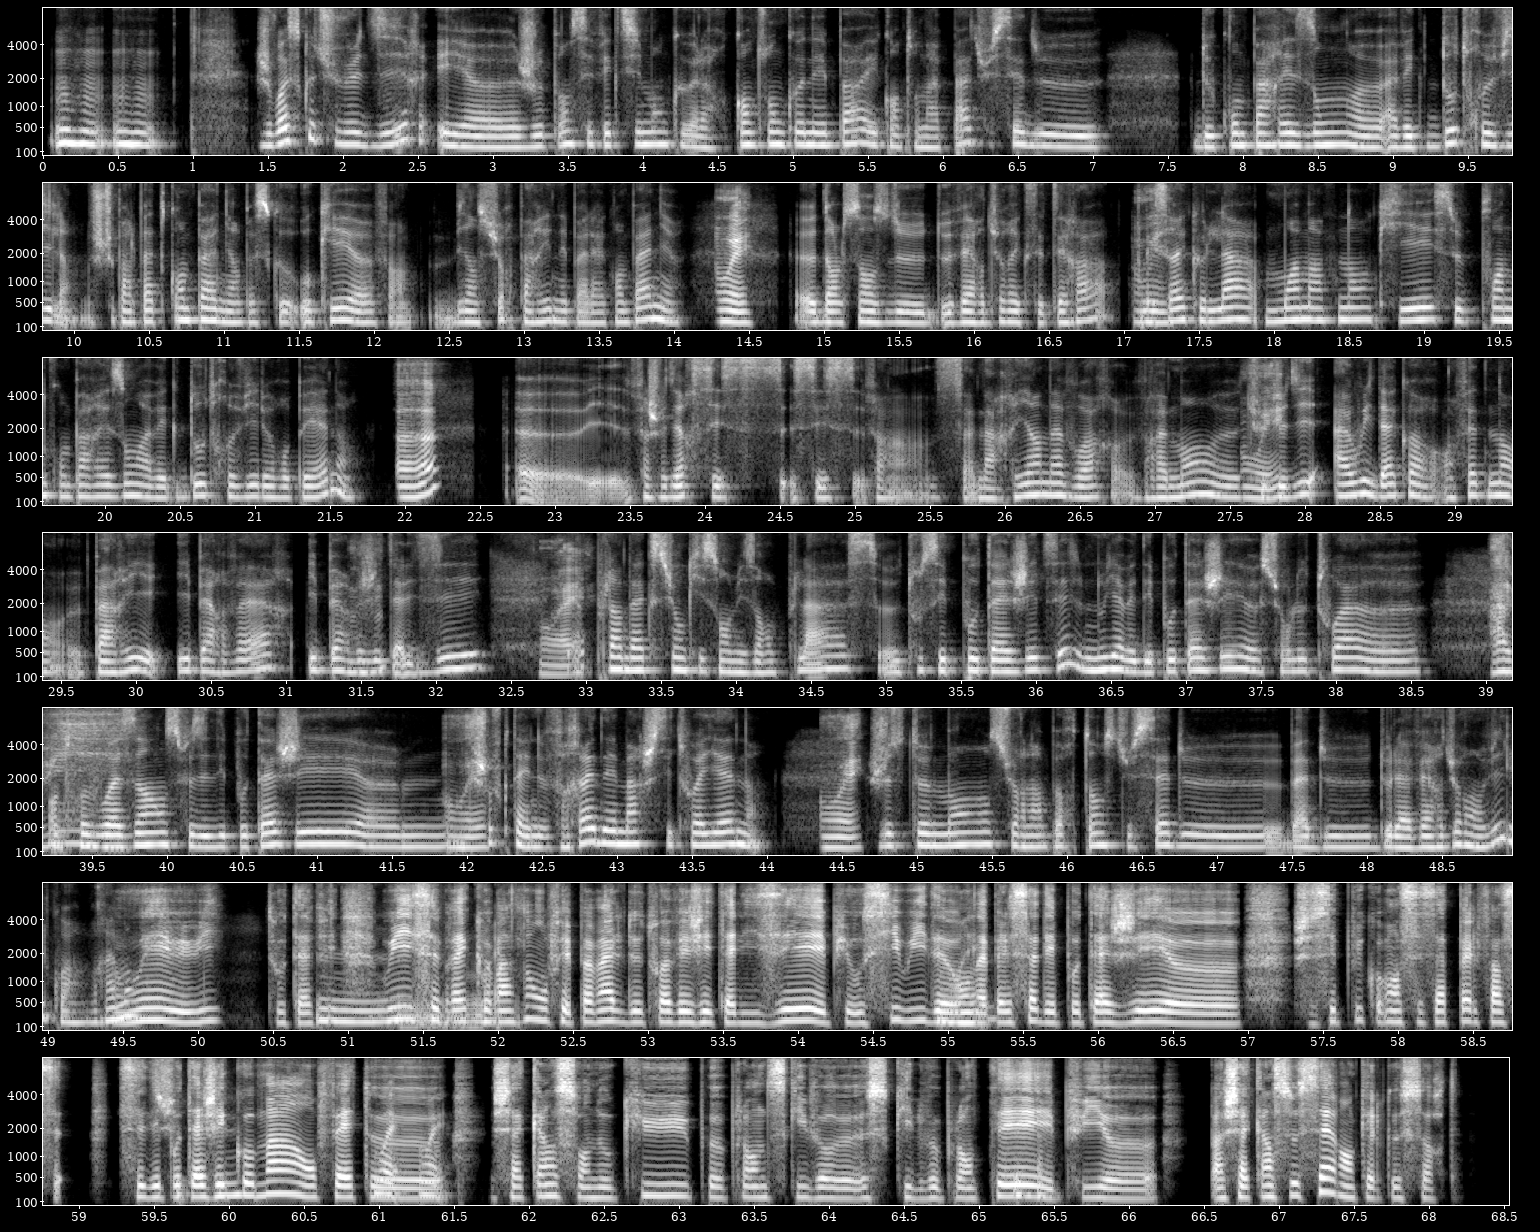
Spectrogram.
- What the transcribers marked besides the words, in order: drawn out: "Mmh"
- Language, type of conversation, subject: French, podcast, Comment vous rapprochez-vous de la nature en ville ?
